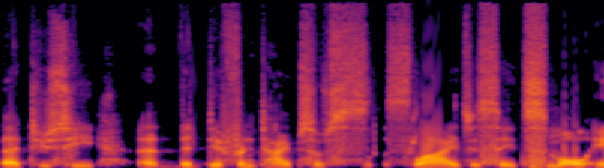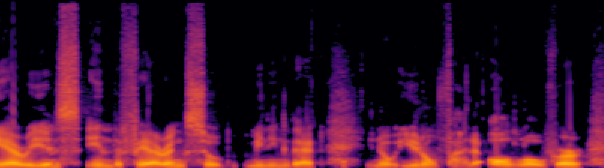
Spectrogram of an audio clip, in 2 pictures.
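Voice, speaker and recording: Heard dry and close with no echo, a man speaks at a moderate pace. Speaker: medical school lecturer. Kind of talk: lecture review. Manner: hesitant, many fillers.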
